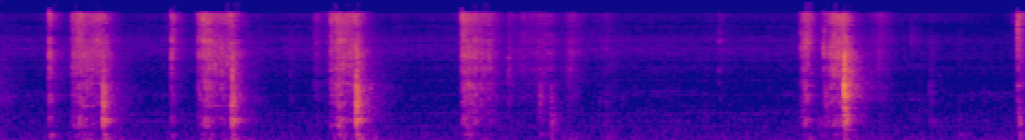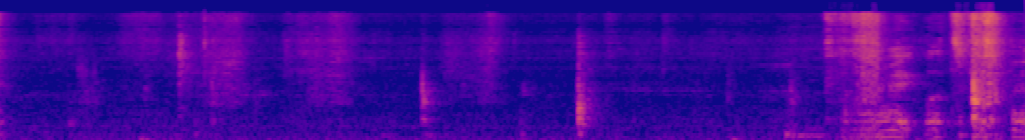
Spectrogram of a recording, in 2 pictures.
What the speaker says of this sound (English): I'm going to chop them up real fine.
